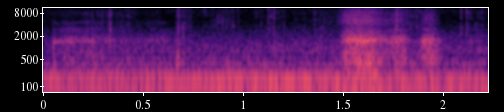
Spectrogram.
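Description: Steady low rumble and rustling on a chest-mounted GoPro's microphone, with a louder brushing noise about one and a half seconds in.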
